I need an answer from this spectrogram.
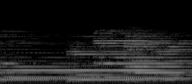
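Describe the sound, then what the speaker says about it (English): Isolated reverb track from a music mix, a short roomy ambience with sustained tonal ringing that swells and fades softly over about two seconds, with no voices. "I've got the reverb track."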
